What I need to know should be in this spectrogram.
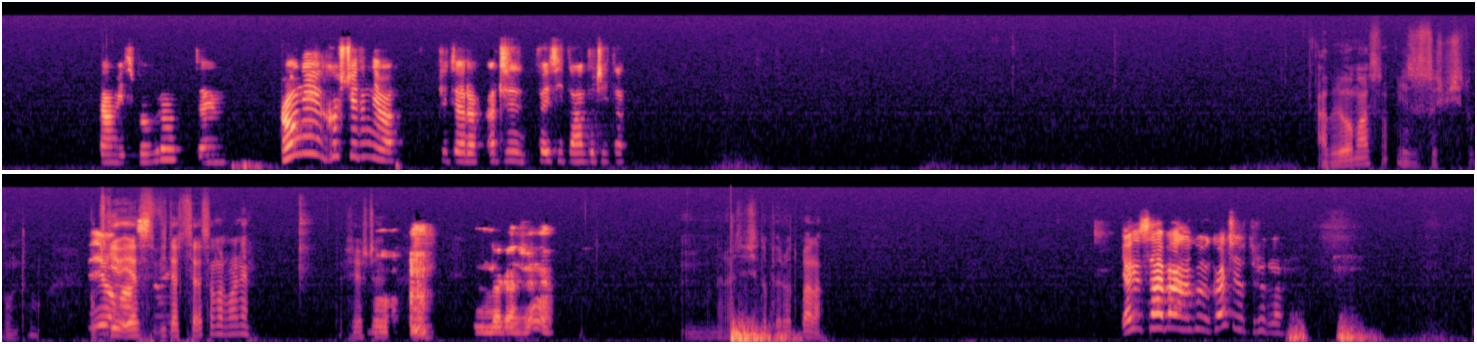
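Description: A teenage boy talks with animation into a headset microphone, close by.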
